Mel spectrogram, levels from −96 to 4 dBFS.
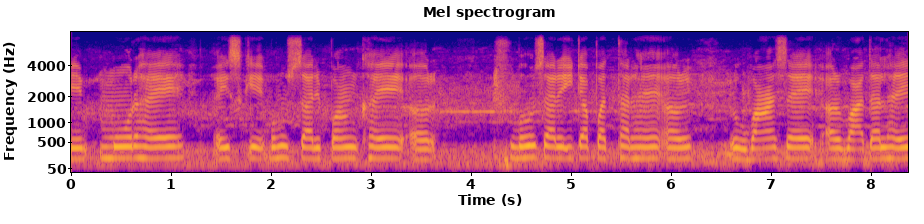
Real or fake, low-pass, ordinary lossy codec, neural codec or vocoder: real; 7.2 kHz; none; none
